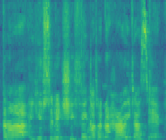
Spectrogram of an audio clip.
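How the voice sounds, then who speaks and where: A young British woman chatting casually and telling an anecdote in a giggly, animated way. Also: sits high, quick pace, slight background noise. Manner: giggly, animated storytelling with acted quotes.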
